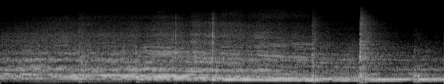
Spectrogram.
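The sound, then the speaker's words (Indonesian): A motorbike engine revs loudly, its steady buzzing whine holding high pitch as it speeds past, with sharp clicks and pops near the end and no talking. “gue gak ngerti loh sama orang-orang yang suka ngebut-ngebut kayak gitu kayak di, di dalam pikirannya apakah dia lagi balapan apa gimana sih sih ngebut sendirian gitu ngapain”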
